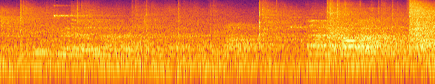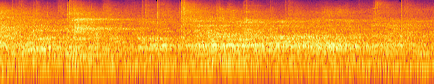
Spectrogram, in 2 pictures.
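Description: Badminton rally on an indoor court: a few sharp racket hits on the shuttlecock, about two seconds apart in the second half, with players' footfalls and a steady low hum in the hall.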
